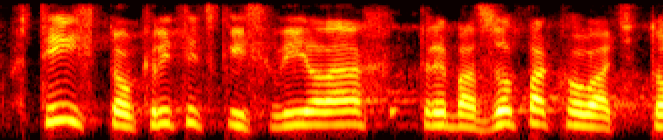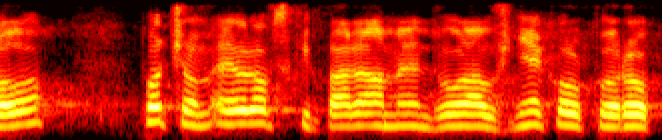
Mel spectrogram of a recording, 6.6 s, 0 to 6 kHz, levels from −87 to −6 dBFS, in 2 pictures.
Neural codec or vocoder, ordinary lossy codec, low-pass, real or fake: codec, 24 kHz, 6 kbps, HILCodec; none; 5.4 kHz; fake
